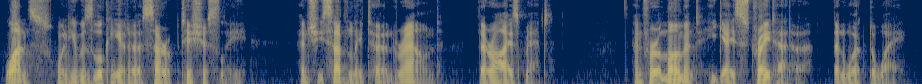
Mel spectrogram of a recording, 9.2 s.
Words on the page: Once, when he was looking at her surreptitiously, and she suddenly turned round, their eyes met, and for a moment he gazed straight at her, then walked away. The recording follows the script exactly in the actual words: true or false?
false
